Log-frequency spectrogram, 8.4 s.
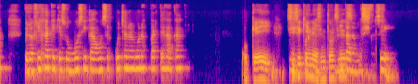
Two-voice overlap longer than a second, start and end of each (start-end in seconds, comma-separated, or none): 5.8-7.4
